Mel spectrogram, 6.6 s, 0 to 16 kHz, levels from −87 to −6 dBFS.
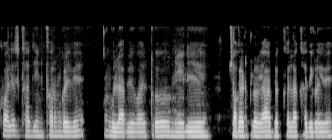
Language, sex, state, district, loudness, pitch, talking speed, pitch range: Kannada, male, Karnataka, Bijapur, -23 LUFS, 120 Hz, 115 wpm, 115-125 Hz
